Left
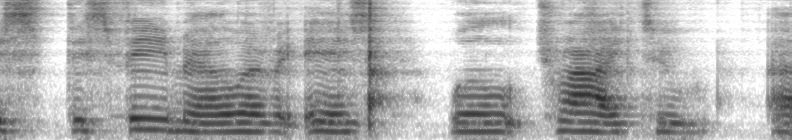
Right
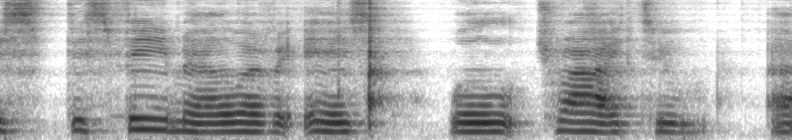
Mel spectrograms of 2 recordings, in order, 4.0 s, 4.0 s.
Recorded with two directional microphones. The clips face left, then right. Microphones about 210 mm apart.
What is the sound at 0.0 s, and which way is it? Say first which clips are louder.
Speech: right 1 dB; 30° right (ahead or behind).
